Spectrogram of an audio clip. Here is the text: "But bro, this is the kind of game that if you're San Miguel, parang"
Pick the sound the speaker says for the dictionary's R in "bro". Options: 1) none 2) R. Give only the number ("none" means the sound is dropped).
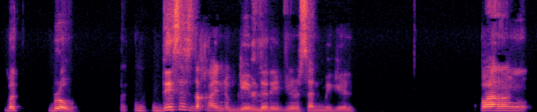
2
